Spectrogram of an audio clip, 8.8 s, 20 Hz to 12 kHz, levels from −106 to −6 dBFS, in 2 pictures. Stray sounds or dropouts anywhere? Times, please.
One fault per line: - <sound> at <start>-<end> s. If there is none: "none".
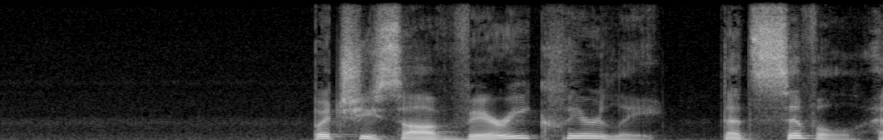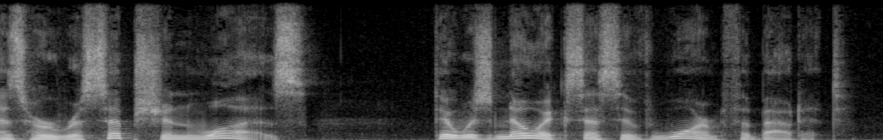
none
